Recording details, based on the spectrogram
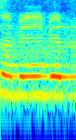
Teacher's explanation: أَتَأْمُرُونَ النَّاسَ بِالْبِرِّ، یہاں پر را کے اوپر مشدد آ رہی ہے تو سختی اور جماؤ کے ساتھ پڑھیں گے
